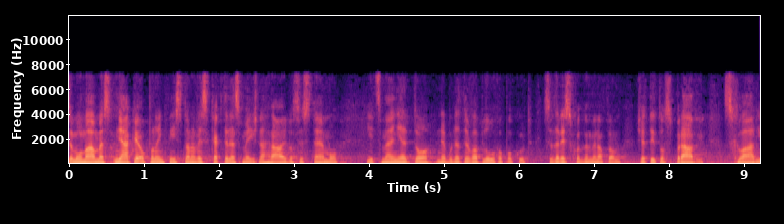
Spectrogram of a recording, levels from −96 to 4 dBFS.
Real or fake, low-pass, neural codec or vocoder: fake; 7.2 kHz; codec, 16 kHz, 1.1 kbps, Voila-Tokenizer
